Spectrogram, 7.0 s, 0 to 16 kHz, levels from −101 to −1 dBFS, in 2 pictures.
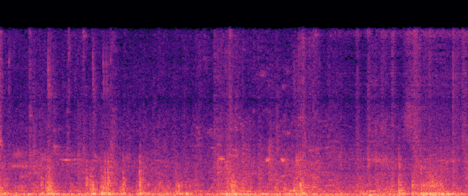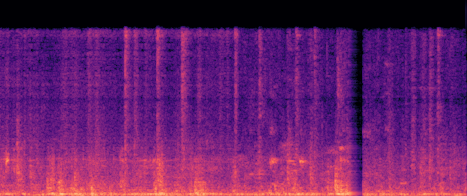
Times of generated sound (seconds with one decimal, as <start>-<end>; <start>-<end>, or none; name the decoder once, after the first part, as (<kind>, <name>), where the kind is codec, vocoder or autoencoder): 2.5-5.3 (codec, SNAC)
